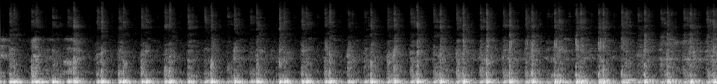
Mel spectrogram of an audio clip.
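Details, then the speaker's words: 2021 Harley-Davidson Road Glide 114 after a CR483 cam install with ThunderMax EFI, Trask header, S&S intake and 5.5 injectors; the mufflers took on a different tone. Loping, choppy V-twin idle at about two pulses a second; the cammed engine runs fine. "mufflers took over a totally different tone."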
